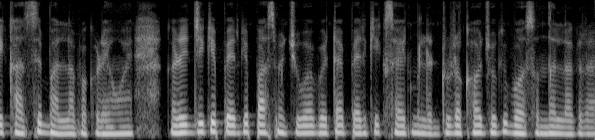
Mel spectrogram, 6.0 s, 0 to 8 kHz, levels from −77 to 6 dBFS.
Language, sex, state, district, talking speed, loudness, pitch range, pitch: Hindi, male, Uttar Pradesh, Varanasi, 320 wpm, -18 LUFS, 150-165 Hz, 160 Hz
